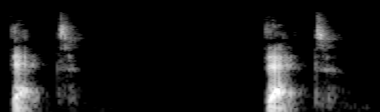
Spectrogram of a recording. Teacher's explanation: there is no B sound when we say this word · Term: silent B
